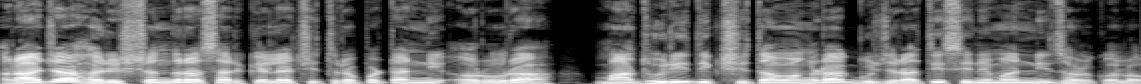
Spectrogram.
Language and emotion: Goan Konkani, neutral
